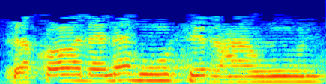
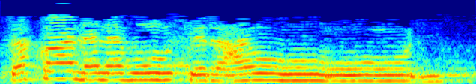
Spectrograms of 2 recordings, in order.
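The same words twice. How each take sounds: First: The final long vowel is held for two counts. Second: The final long vowel is held for four counts. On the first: "حركتين" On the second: "أربعة"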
